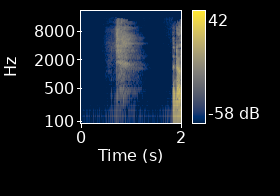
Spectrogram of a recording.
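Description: A man's short intake of breath, then he starts speaking near the end; silent before the breath.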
